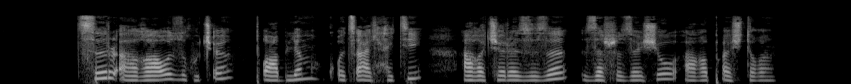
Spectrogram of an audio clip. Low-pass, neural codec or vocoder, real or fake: 9.9 kHz; none; real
